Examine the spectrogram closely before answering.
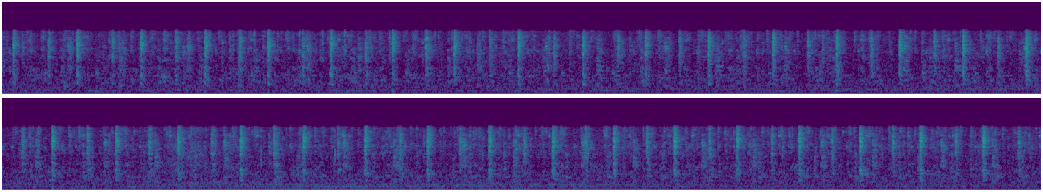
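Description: Mauthe kitchen wall clock's mechanical movement ticking steadily, an even run of quick, sharp ticks.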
